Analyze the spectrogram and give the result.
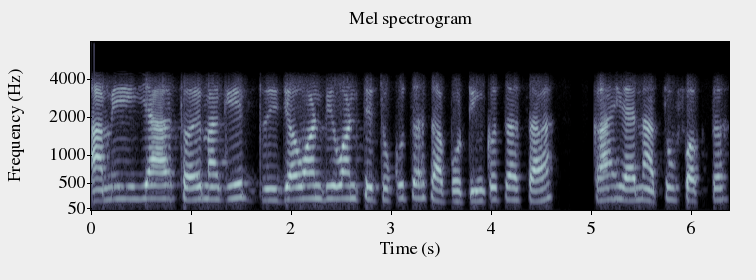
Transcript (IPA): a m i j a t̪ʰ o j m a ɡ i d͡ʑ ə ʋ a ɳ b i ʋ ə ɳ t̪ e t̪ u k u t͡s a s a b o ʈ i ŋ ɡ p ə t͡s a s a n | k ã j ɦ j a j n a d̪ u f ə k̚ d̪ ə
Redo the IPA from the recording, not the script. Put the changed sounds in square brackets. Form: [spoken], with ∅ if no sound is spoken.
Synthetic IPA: a m i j a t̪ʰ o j m a ɡ i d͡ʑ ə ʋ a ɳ b i ʋ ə ɳ t̪ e t̪ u k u t͡s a s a b o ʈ i ŋ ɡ [k] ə t͡s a s a [∅] | k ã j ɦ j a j n a [t̪] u f ə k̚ [t̪] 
